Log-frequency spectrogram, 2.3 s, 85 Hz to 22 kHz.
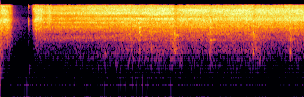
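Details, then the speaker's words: VAZ 2121 Niva Solex carburetor jet being blown through with a pointed compressed-air nozzle at about 8 atmospheres: sharp steady hiss passing straight through without choking or sputter, changing pitch, showing the jet channel is clear. "меняется звук то есть для меня канал чистый понимаете"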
